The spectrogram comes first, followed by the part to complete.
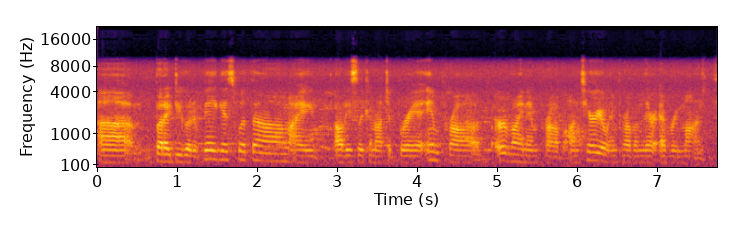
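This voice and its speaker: Speech at a moderate pace with ordinary pitch variation comes through over noticeable background noise. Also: woman, very deep, low pitch for a woman. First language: American Sign Language. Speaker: sign language interpreter. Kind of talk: casual interview. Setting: comedy club after a show.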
